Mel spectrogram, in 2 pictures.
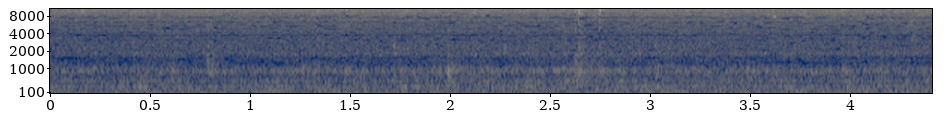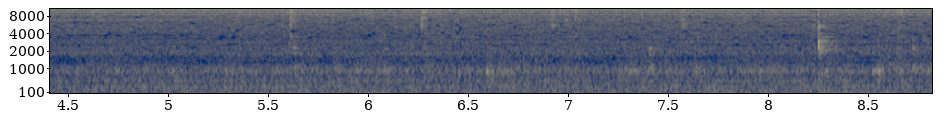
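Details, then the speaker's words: Super General SGW16100N washing machine, about 2 years old, motor turning but drum not: loud rough low helicopter-like roar with churning rumble; drum bearing collapsed, balls fallen out, bearing leakage, play in the drum. "इसका तो बेरिंग पूरा निकल गया है। हाँ, जो बेरिंग में होता है ना ऐसा, जो बॉल्स वो सब निकल गया है, तो दिखाई दे रहा है पूरा।"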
